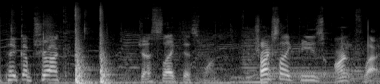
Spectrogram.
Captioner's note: taps door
